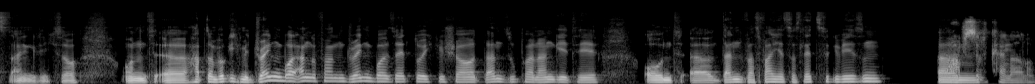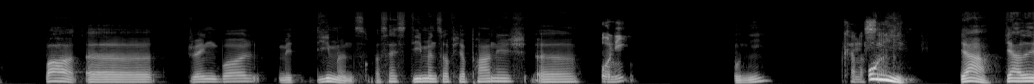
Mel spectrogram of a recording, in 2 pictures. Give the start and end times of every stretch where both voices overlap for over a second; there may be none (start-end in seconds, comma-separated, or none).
none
